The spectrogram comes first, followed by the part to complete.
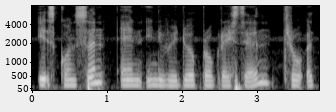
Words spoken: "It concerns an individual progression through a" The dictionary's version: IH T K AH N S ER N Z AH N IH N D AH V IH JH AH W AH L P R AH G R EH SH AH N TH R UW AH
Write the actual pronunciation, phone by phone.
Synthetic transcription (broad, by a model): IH T K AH N S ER N AH N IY N D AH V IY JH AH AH L P R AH G R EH S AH N T R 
